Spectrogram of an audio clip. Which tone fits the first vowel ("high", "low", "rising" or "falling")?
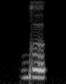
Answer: low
